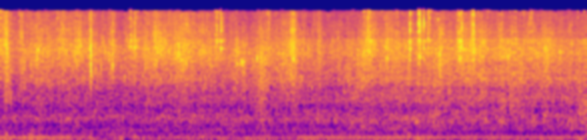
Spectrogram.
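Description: Boots splash through shallow water.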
